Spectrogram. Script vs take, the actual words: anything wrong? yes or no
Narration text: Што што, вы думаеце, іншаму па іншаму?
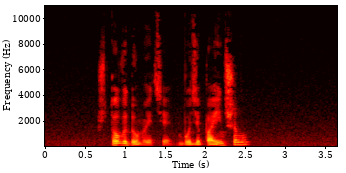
yes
